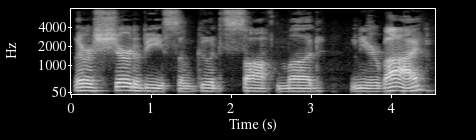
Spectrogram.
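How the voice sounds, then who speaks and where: An American man voicing a small, simple, earnest pig from a storybook, speaking in a plain, deliberate, emphatic way. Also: on the low side, steady tone, fairly bright tone. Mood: hopeful.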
